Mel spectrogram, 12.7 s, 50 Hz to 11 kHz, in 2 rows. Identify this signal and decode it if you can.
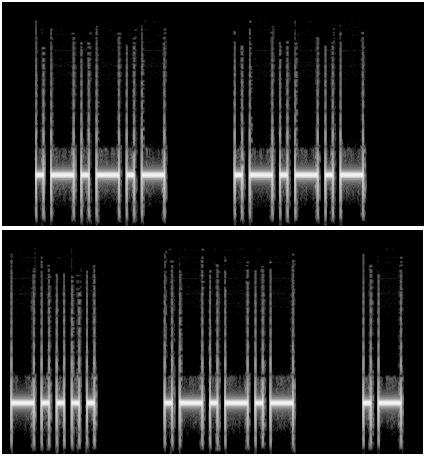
Morse code, heard as a keyed tone, about 10 wpm, spaced as for 6 wpm, 800 Hz. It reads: ..6.A
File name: LEZIONI / 10 SIGNS / 10C DOT ws 10wpm 4213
